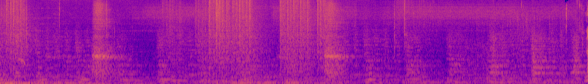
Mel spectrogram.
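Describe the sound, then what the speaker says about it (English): Rapid bursts of Polish submachine gun fire in Call of Duty: Black Ops at the Cosmodrone, loud repeated volleys and clattering shots with short pauses, mixed with game effects and grunting voices. "this is a Polis submachine gun"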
